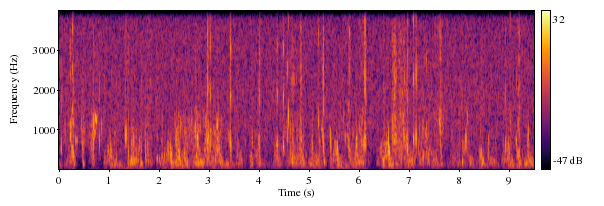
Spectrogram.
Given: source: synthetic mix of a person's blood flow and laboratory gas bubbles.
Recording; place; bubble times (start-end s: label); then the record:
Doppler ultrasound of blood flow; precordium
0.00-0.14 s: bubbles
0.18-0.37 s: bubbles
0.41-0.53 s: bubbles
0.59-0.88 s: bubbles
1.08-1.18 s: bubbles
1.28-2.08 s: bubbles
2.29-3.27 s: bubbles
3.35-3.52 s: bubbles
3.79-3.90 s: bubbles
3.96-4.06 s: bubbles
4.29-4.39 s: bubbles
4.45-4.96 s: bubbles
5.17-5.35 s: bubbles
5.39-5.47 s: bubbles
5.66-5.91 s: bubbles
5.96-6.15 s: bubbles
6.33-6.53 s: bubbles
6.63-7.43 s: bubbles
7.50-7.70 s: bubbles
7.93-8.26 s: bubbles
8.37-8.54 s: bubbles
8.85-9.05 s: bubbles
9.10-9.28 s: bubbles
From the record:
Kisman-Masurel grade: 342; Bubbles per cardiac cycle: rolling drumbeat, 9 or more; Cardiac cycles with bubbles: 100%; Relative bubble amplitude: moderate (0.250 to 0.450); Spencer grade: 3 (all of the cardiac periods contain showers or single bubble signals, but not dominating or overriding the cardiac motion signals); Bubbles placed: only in the low amplitude regions of the cardiac cycle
